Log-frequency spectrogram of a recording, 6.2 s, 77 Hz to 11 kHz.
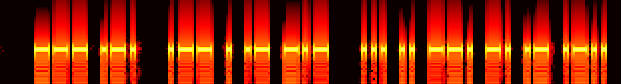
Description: Morse code, heard as a keyed tone, about 25 wpm, 600 Hz. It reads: OR WEAK SIGNAL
